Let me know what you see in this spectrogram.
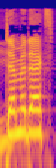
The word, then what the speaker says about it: Demodex: D-E-M-E? – Demodex, Demodex. I actually looked up pronunciation, and you can say it either way.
